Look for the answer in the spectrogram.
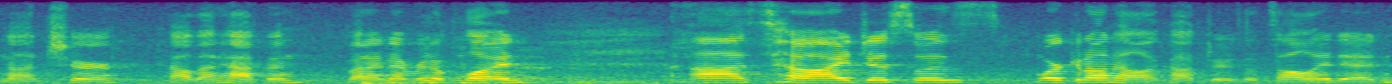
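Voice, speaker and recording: A woman's voice: lowish voice, steady tone, moderate pace. A woman in her twenties answering as a panelist in a plain, casual way. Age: 20s. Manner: plain and casual, laughs easily. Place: conference hall. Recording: room noise in background.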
